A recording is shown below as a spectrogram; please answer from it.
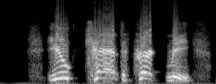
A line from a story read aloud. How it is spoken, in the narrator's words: the boy shrieked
